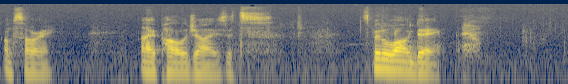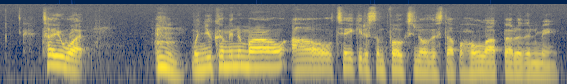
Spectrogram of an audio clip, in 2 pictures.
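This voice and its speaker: A man's voice: medium pitch, animated, normal speed, creaky, pauses often. An actor in his thirties playing a slick, brash investment manager who is evasive under pressure, in a corporate training-film drama. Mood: smooth, placating. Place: indoor office.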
